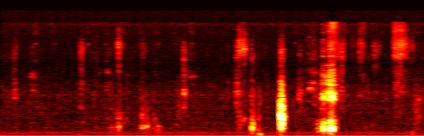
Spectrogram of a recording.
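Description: A few short knocks and clunks from plywood cabinet parts being handled, the two loudest close together about three seconds in, after a quiet stretch of room tone.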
